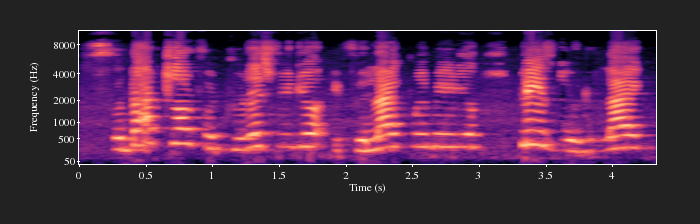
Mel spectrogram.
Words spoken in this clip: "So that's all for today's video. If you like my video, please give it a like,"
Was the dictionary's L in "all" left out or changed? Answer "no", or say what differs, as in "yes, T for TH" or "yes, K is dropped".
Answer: yes, N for L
